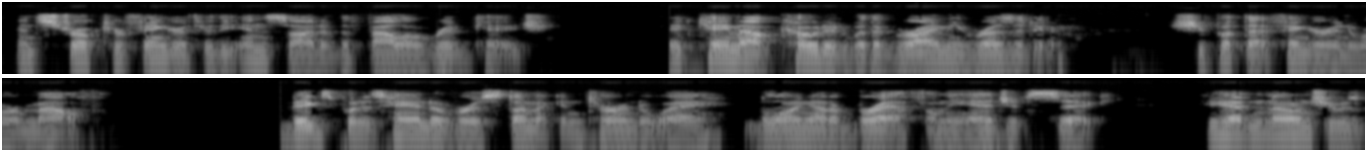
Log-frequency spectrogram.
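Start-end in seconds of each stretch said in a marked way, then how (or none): none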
